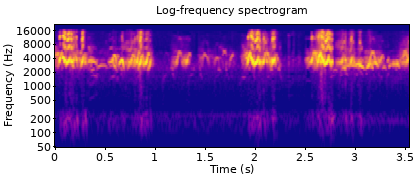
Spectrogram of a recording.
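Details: Dunrovin Ranch ospreys on 14 July 2021 with a fish delivered to the nest: three dense bursts of harsh, high chirping, each under a second long, separated by brief quieter gaps.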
